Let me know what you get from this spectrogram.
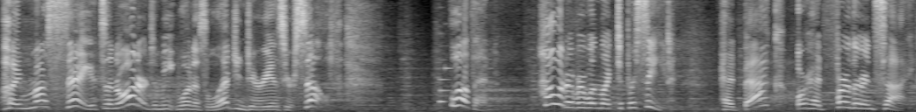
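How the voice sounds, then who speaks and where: A youthful, playful character from an anime-style game. The voice is high and lively in pitch. The manner stays breezy and courteous, with music playing behind. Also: female voice, normal speed, in a large hall.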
